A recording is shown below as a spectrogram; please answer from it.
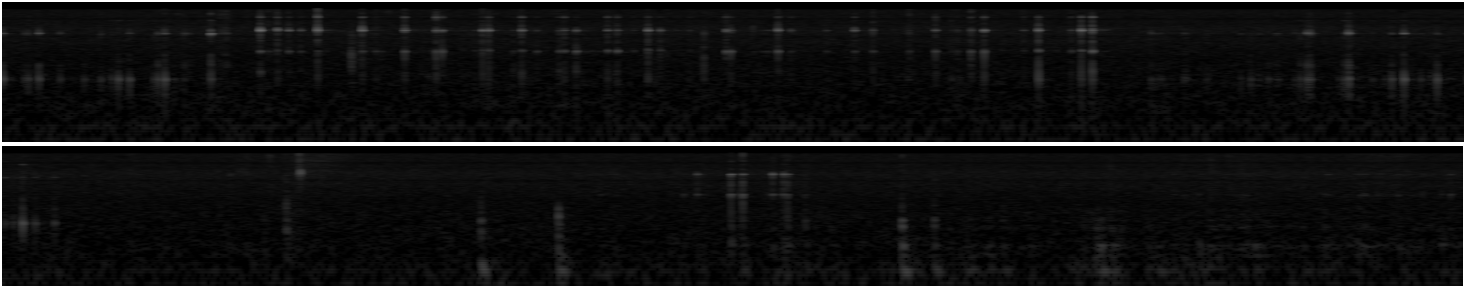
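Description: A small hollow glass jar filled with solid green candle wax is held in the hand while long fingernails tap and scratch its glass sides. Quick, dry clicks and scrapes repeat throughout, with high, bright glassy tones and no lingering ring.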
